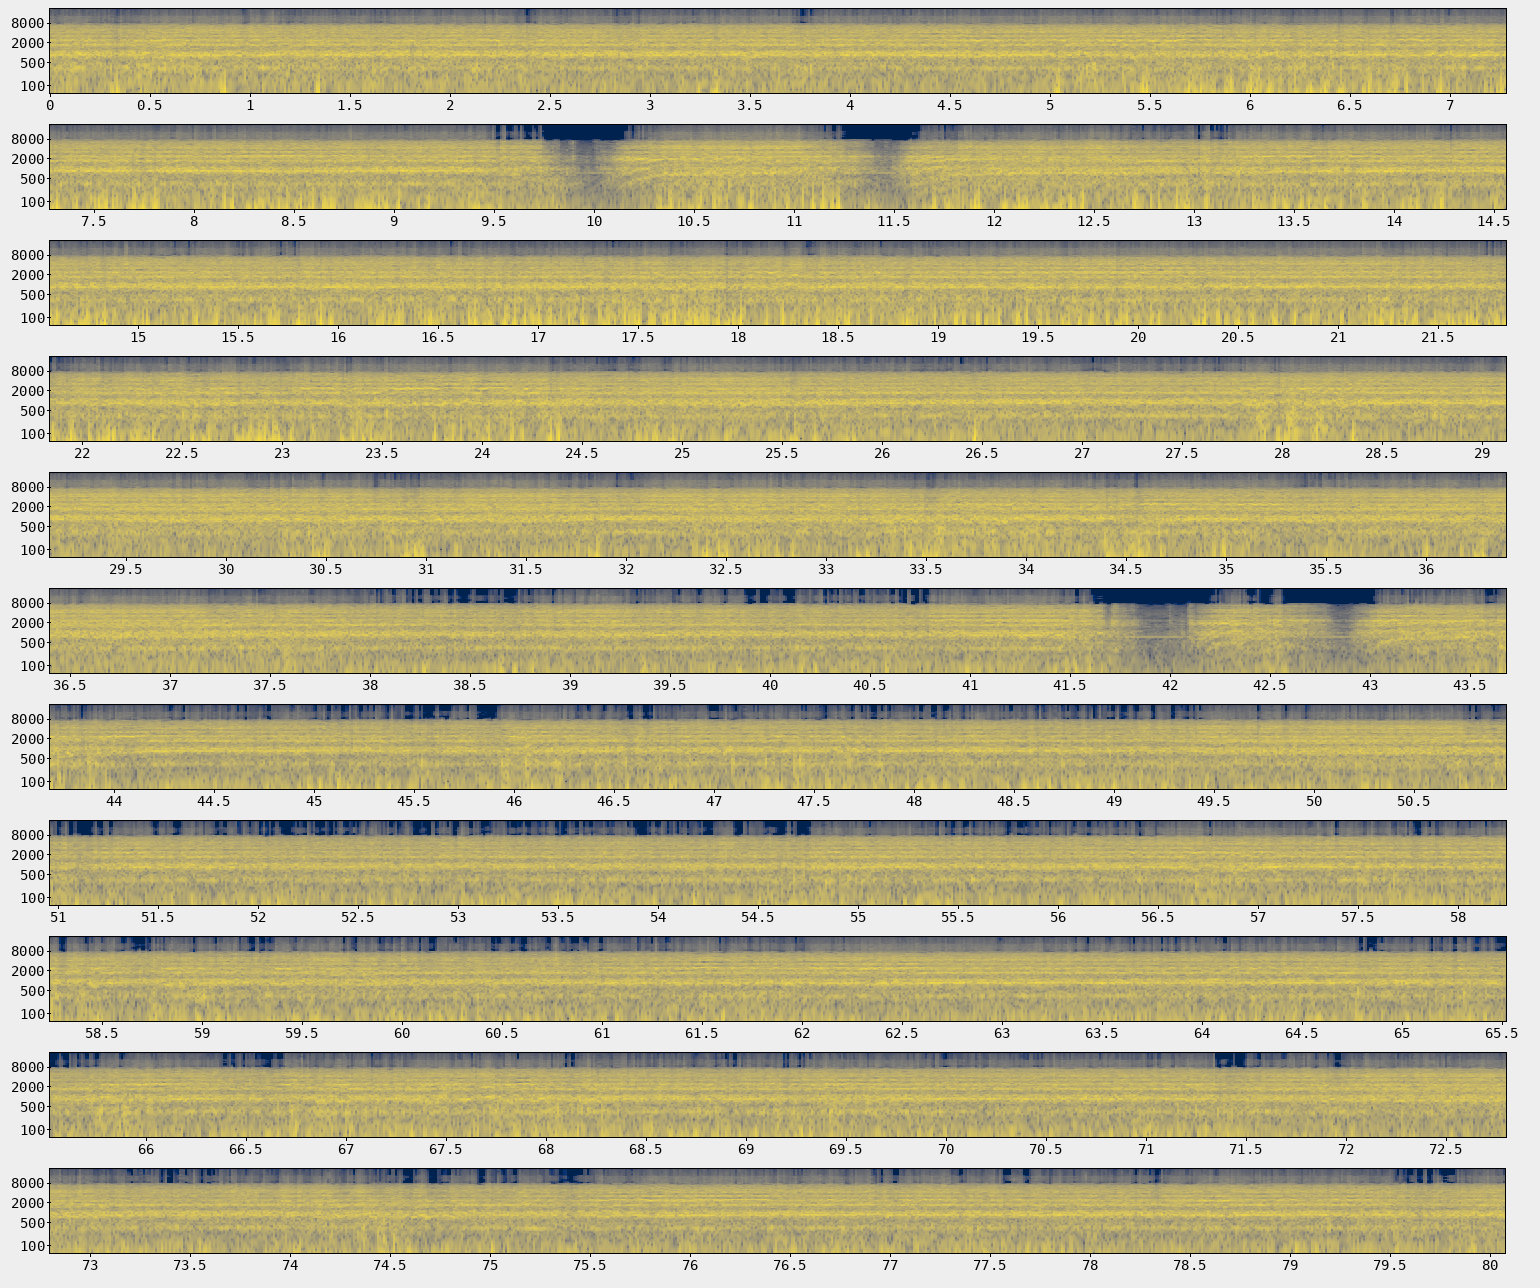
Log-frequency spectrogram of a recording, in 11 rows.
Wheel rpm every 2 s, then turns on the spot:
230, 240, 230, 230, 190, 110, 200, 230, 230, 220, 230, 220, 220, 230, 220, 210, 210, 210, 210, 230, 180, 100, 220, 230, 230, 220, 230, 230, 220, 230, 230, 230, 230, 230, 230, 230, 210, 220, 230, 220.
10-12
